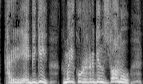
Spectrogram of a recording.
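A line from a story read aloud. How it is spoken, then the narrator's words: Shouting. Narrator (Russian): закричала доктору Ава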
